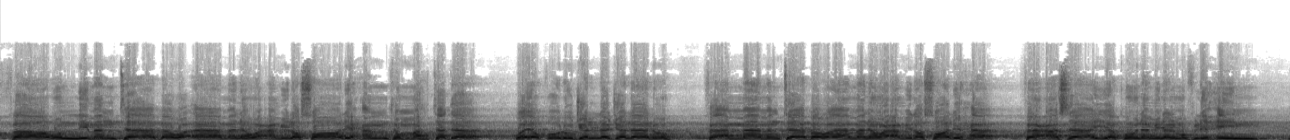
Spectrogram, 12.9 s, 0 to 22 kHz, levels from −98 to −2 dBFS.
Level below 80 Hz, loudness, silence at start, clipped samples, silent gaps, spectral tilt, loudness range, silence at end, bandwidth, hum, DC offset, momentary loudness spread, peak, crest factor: -46 dBFS; -11 LUFS; 0 s; under 0.1%; none; -5 dB/octave; 1 LU; 0 s; 12.5 kHz; none; under 0.1%; 3 LU; -2 dBFS; 8 dB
